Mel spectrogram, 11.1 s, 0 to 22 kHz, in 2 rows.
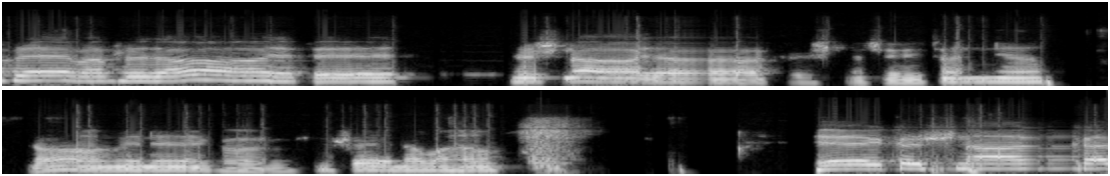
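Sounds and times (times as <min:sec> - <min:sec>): man chanting prayers: 0:02.6 - 0:08.1, 0:09.6 - 0:11.0.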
